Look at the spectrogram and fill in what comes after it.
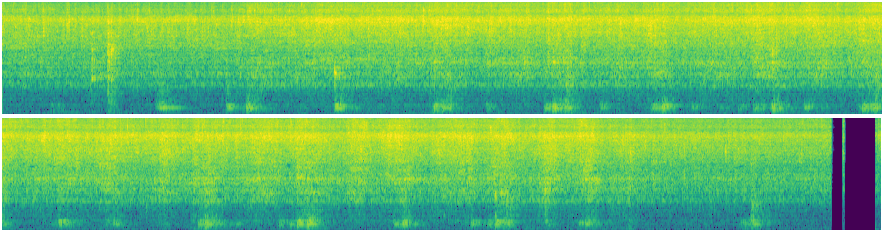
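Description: Onions and tomatoes sizzling in hot oil in a metal kadai, with a spatula stirring and scraping the pan in repeated strokes over a steady hiss. The sound cuts out briefly near the end.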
